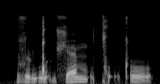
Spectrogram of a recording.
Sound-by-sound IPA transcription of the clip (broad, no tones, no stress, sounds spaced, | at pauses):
z o ɖ ŋ͡ǃ o̰ ɖ ʃ æ m o̰ ǀ o̰ tʼ o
